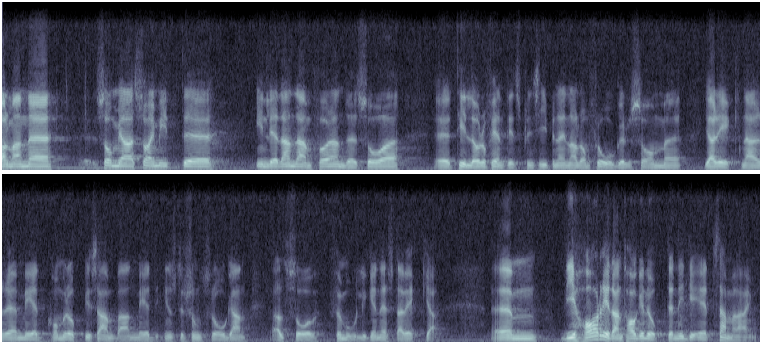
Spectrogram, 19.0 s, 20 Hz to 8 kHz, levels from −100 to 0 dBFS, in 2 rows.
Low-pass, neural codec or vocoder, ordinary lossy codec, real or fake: 7.2 kHz; none; Opus, 32 kbps; real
